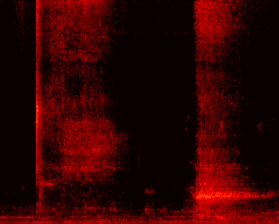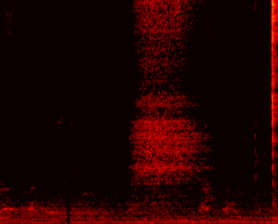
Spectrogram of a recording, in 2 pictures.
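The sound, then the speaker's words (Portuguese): Deep breathing: a few slow, airy, hissing breaths, faint and spaced several seconds apart, with quiet stillness between them and a sharp tick at the start and end. “Mão na cintura, respira fundo, sorria.”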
